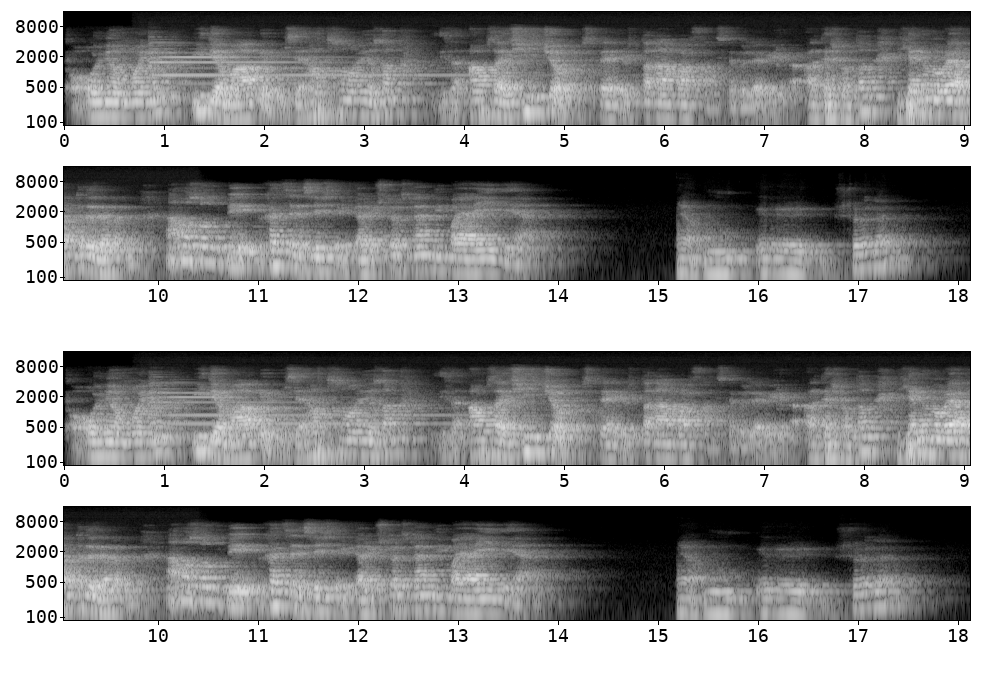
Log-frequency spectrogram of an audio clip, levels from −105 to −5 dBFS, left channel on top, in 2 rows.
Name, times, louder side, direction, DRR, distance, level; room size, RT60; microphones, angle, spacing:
voice 1, 0.0-13.7, equal, 15° left, -8 dB, 0.9 m, -29 dB
sound 1, 0.7-10.0, left 2 dB, 75° left, 1.1 m, -44 dB
voice 2, 15.2-17.4, left 1 dB, 30° left, 0 dB, 0.4 m, -36 dB
3.4 x 2.3 x 2.9 m, 1.1 s
head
